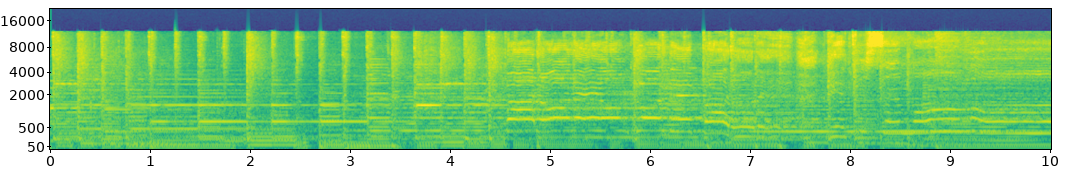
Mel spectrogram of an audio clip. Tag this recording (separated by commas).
Music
